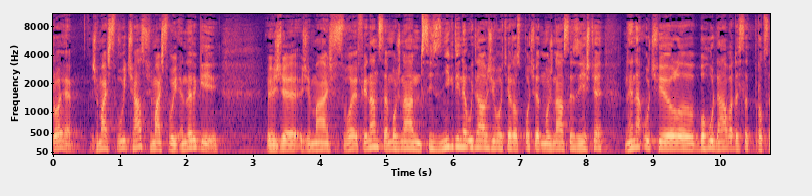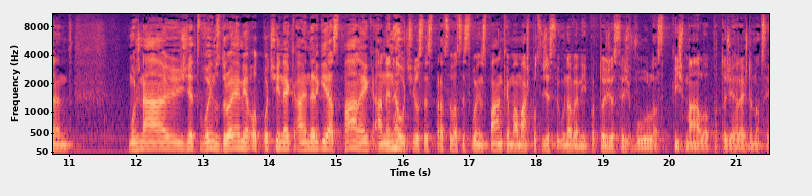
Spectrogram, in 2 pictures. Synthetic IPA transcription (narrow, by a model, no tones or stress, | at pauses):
d̪ɾojɛ | ʒɛmaːʃsvuːjt͡ʃasʒɛmaːʃsvo̞jiʔɛnɛɾɡɪjɪ | ʒɛʒɛmaːʃsvo̞jɛfɪnant͡sɛmo̞ʒnaːsɪsɲɪɡdɪnɛuɟɛlalvʒɪvo̞cɛɾo̞spo̞t͡ʃɛt̪mo̞ʒnaːsɪs̬jɛʃcɛ | nɛnaʔut͡ʃɪlbo̞ɦudaːvad̪dɛsɛt̪̚pɾo̞t͡sɛnt̪ | mo̞ʒnaːʒɛt̪vo̞jiːmzd̪ɾo̞jɛmjɛʔot̪̚po̞t͡ʃɪnɛka̰ɛnɛɾɡɪjɛaspaːnɛka̰nɛnaut͡ʃɪlsɛspɾat͡so̞vat̪sɛsvo̞jimspaːŋkɛmamaːʃpo̞t͡sɪd̪ʒɛsɪunavɛniːpɾot̪o̞ʒɛsɛʃvuːla̰spiːʃma̰ːlo̞pɾot̪o̞ʒɛɦɾa̰jɛ̰ʒdo̞not͡sɪ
